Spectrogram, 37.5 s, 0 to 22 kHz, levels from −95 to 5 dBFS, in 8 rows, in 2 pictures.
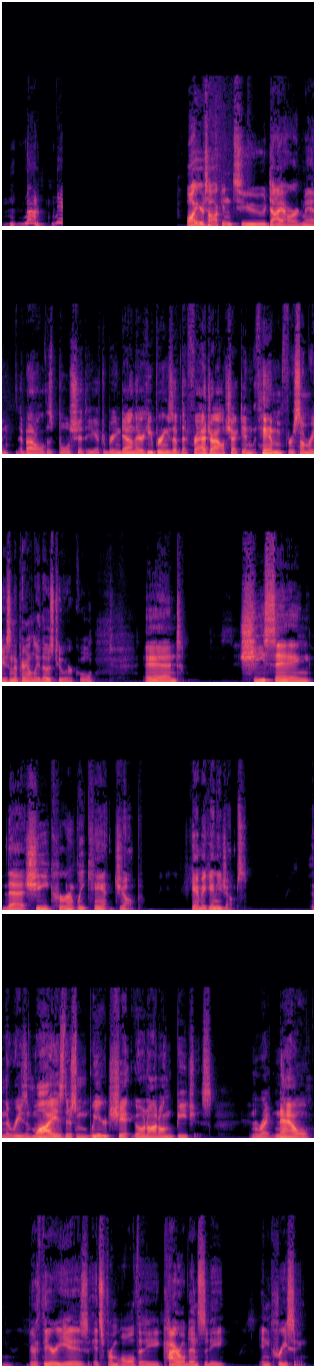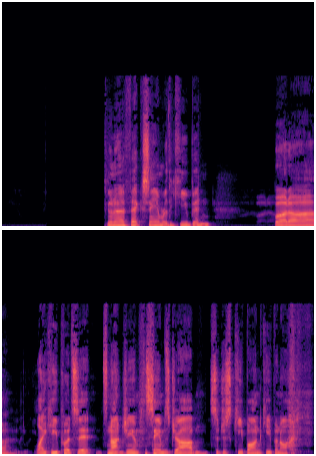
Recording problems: audio cutting out; at 1 s for 1.5 s and at 29 s for 1 s

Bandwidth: 14.5 kHz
